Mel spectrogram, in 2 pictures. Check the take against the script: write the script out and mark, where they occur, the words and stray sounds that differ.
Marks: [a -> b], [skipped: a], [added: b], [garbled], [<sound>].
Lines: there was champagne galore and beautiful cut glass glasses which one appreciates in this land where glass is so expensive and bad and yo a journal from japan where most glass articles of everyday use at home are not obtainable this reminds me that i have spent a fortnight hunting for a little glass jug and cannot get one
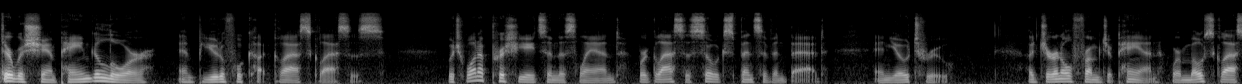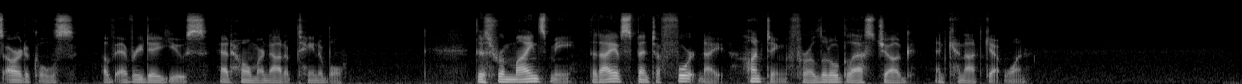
there was champagne galore and beautiful cut glass glasses which one appreciates in this land where glass is so expensive and bad and yo [added: true] a journal from japan where most glass articles of everyday use at home are not obtainable this reminds me that i have spent a fortnight hunting for a little glass jug and cannot get one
